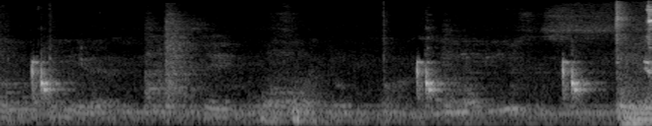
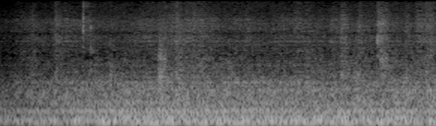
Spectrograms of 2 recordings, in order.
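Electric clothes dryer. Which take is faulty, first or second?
first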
